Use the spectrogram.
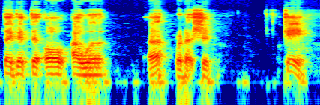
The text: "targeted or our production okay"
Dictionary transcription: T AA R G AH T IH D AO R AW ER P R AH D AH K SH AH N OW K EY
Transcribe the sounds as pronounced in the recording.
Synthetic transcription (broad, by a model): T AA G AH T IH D AO L AW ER P R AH D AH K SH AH N OW K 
